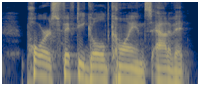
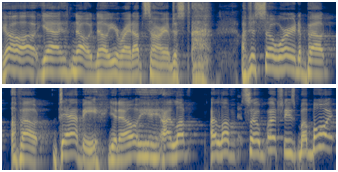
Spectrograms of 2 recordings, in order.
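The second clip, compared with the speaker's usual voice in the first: high, meek pleading; cowed father; 5 semitones higher than usual. Acted.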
